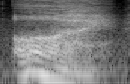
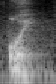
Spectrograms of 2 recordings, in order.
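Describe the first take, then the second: First: It sounds weary and exasperated, like a sigh. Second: It sounds like calling out for attention.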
